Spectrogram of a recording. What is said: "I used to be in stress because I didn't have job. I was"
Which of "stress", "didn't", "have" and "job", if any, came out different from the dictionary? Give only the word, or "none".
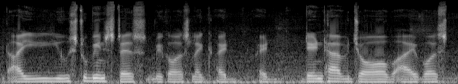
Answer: none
